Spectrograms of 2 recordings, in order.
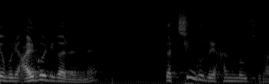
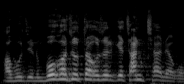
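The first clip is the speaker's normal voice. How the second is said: sulky complaint; 4 semitones higher, 8 dB louder than usual. Retold or imitated. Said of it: "막 투정할 정도로".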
